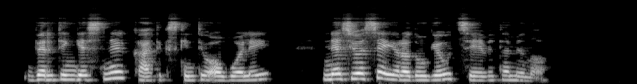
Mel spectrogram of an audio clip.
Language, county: Lithuanian, Panevėžys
